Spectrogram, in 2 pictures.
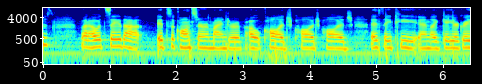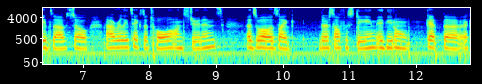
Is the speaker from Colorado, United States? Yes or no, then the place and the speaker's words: yes; Denver, Colorado, United States; I'm from Southwest Denver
